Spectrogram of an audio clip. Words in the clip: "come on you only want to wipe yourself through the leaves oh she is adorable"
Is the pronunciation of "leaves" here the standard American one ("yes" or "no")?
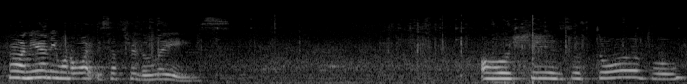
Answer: yes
